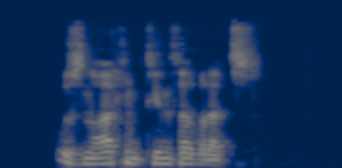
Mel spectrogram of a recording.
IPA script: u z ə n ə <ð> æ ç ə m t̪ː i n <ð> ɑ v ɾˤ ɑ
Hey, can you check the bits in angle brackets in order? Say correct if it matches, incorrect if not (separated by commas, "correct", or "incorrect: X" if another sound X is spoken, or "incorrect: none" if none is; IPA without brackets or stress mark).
incorrect: ʁ, incorrect: θ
